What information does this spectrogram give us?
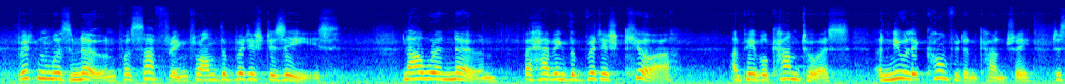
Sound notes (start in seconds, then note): none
